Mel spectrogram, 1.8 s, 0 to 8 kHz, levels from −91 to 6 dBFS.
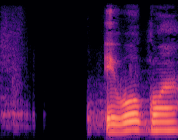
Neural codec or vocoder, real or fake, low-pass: none; real; 7.2 kHz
